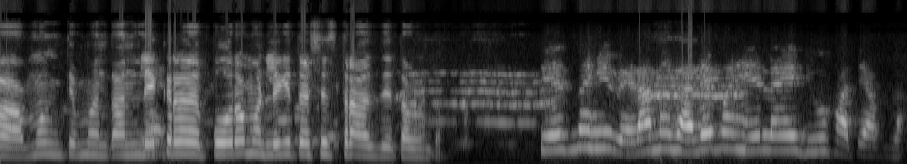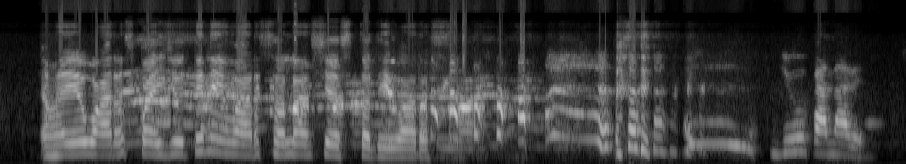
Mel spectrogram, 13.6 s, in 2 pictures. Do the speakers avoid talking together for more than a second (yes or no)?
yes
